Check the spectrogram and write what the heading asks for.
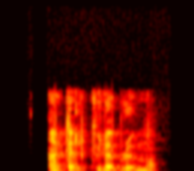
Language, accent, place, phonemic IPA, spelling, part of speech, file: French, France, Lyon, /ɛ̃.kal.ky.la.blə.mɑ̃/, incalculablement, adverb, LL-Q150 (fra)-incalculablement.wav
- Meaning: incalculably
